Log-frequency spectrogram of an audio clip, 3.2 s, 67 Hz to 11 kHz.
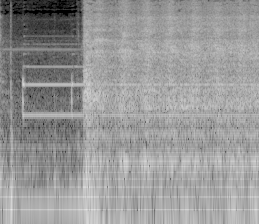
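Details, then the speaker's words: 2008 Hyundai, towed in, has spark and fuel prime: dash chime, then starter cranks the engine steadily but it never catches; crank no start from a broken timing belt. "all right so there you go you can see that it won't start so to me first thing when I heard that sound that's not a good sound"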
